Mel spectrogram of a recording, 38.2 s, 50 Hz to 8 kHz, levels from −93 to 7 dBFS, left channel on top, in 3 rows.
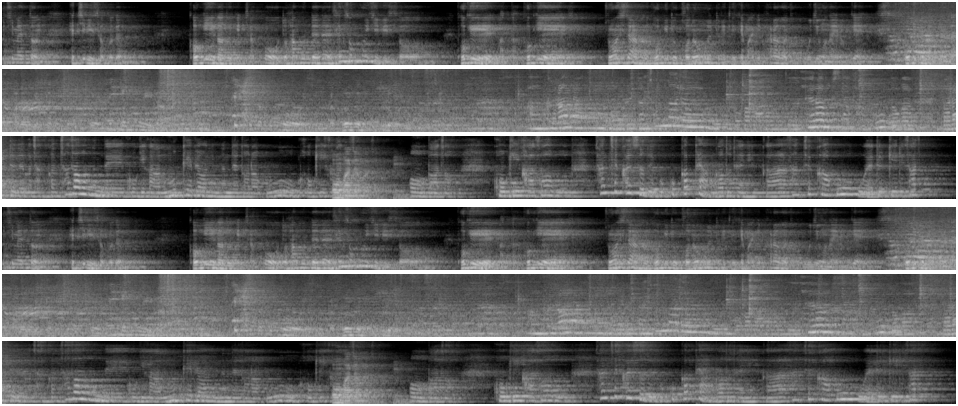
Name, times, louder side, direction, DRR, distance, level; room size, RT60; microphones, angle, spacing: voice 1, 0.0-1.7 2.5-5.7 6.1-7.6 8.1-19.0 29.8-30.9, equal, 20° left, 4 dB, 4.1 m, -25 dB
Sneeze, 11.8-25.5, equal, 5° right, 3.3 m, -28 dB
voice 2, 19.7-30.0 30.9-37.7, left 1 dB, 65° left, 3 dB, 3.6 m, -26 dB
23.0 x 21.5 x 10.0 m, 1.4 s
head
